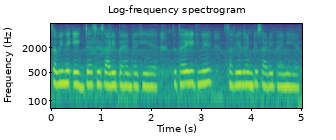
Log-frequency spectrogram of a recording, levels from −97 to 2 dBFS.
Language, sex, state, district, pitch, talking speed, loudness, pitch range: Hindi, female, Uttar Pradesh, Lucknow, 250 Hz, 205 wpm, -15 LUFS, 235-260 Hz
